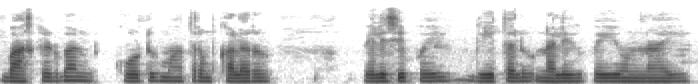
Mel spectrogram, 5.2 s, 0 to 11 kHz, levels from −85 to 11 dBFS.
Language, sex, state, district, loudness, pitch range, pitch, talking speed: Telugu, male, Telangana, Hyderabad, -20 LUFS, 130-140 Hz, 135 Hz, 105 wpm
